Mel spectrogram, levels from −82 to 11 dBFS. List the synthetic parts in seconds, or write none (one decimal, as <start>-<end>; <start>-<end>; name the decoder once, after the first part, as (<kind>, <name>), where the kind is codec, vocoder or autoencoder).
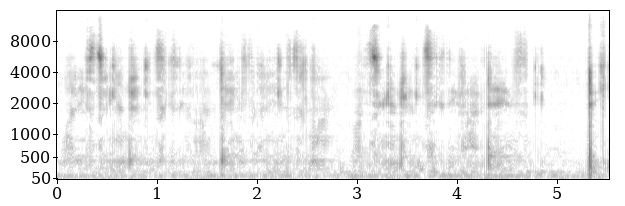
0.0-5.5 (vocoder, BigVGAN v2)

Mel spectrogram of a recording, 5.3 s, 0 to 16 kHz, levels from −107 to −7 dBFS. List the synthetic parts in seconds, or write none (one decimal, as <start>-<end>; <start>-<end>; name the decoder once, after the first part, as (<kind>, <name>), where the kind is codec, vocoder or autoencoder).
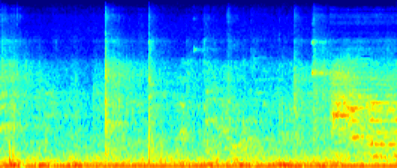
4.4-5.3 (autoencoder, DAC-VAE)

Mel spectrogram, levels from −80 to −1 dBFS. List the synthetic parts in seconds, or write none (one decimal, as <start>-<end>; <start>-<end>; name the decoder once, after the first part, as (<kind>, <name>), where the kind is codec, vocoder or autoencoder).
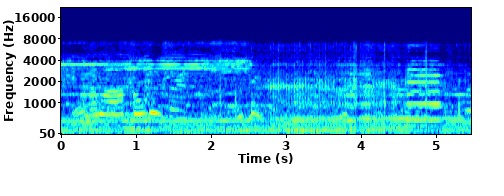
0.0-1.1 (autoencoder, DAC-VAE); 1.9-5.5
